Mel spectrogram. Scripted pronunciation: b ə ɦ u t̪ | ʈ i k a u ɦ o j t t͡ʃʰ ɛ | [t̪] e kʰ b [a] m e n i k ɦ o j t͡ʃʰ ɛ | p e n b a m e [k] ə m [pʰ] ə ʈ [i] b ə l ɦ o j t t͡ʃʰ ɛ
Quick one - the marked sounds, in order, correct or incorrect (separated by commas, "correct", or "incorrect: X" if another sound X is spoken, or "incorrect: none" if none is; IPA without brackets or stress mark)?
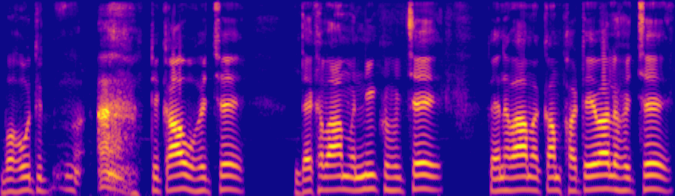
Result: incorrect: d̪, correct, correct, correct, incorrect: e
